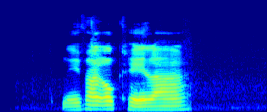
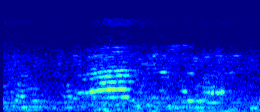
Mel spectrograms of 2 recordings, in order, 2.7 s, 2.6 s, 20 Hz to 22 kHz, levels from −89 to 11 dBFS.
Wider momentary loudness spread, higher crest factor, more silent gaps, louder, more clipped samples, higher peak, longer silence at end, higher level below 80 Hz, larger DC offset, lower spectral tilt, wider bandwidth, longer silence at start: about the same, 16 LU vs 17 LU; about the same, 20 dB vs 18 dB; neither; first, -29 LUFS vs -44 LUFS; neither; first, -12 dBFS vs -28 dBFS; first, 0.8 s vs 0 s; second, -78 dBFS vs -66 dBFS; neither; about the same, -4 dB/octave vs -5 dB/octave; about the same, 12 kHz vs 11.5 kHz; first, 0.65 s vs 0.05 s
